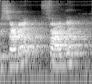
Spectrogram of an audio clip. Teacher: जीभ वहां ऊपर, सबसे ऊपर जाती, यानी सड़क बोलते हुए आपकी जीभ नीचे वाले दांतों को स्पर्श करती हुई है, वो का ध्वनि निकालती है।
